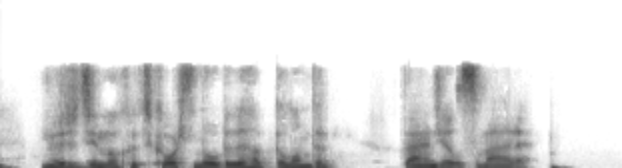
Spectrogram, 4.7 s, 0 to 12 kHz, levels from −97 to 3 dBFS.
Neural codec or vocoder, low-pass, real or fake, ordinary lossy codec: codec, 16 kHz, 1 kbps, X-Codec, HuBERT features, trained on balanced general audio; 7.2 kHz; fake; AAC, 32 kbps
